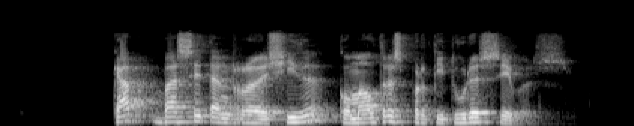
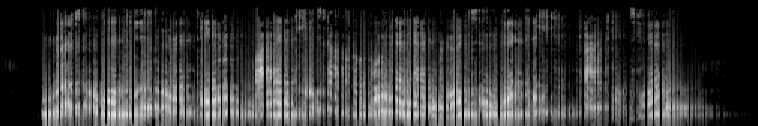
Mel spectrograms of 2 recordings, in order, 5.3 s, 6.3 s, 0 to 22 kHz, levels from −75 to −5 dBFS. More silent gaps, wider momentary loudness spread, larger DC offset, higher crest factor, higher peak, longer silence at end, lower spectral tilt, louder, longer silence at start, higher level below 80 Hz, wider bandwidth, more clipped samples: neither; about the same, 9 LU vs 8 LU; neither; about the same, 16 dB vs 20 dB; about the same, -2 dBFS vs -2 dBFS; about the same, 0.65 s vs 0.6 s; first, -5.5 dB/octave vs -3 dB/octave; about the same, -18 LUFS vs -20 LUFS; first, 0.95 s vs 0.35 s; second, -54 dBFS vs -46 dBFS; second, 7.8 kHz vs 17 kHz; neither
